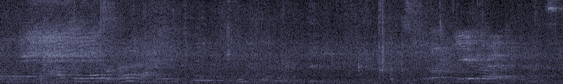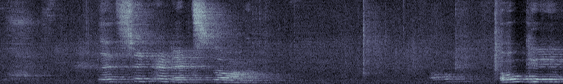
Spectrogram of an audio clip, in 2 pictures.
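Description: A choir of young children sings together in a large echoing hall, growing louder partway through.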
